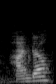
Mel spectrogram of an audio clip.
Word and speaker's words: Heimdall: me if I say his name right ah Heimdall yeah yes Heimdall is literally the first person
